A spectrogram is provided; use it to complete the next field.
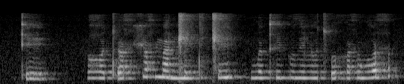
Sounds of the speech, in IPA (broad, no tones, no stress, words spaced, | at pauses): kʼe | ʁʊtʼœħʃʊħ maŋ͡ǁetɪǁe | wœkʰekʊðɪ lʊt͡sʼohoħ woħ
